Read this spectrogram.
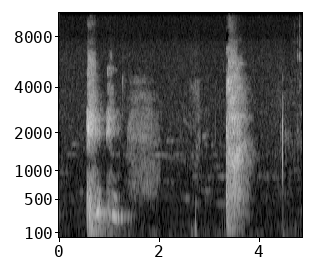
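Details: Adult woman who is sick: two coughs, the first harsh and voiced, the second a shorter dry burst.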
